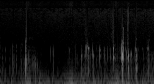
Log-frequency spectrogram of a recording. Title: Stomach growl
